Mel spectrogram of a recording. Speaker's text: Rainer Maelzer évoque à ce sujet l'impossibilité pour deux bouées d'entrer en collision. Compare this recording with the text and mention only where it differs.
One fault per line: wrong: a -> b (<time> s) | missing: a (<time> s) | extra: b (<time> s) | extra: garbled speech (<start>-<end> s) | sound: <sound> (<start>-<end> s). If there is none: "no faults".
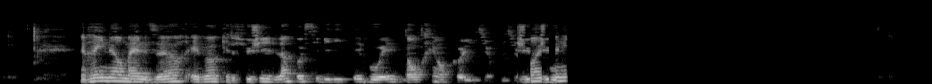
missing: ce (2.3 s)
missing: pour deux (3.6 s)
extra: garbled speech (5.0-5.7 s)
